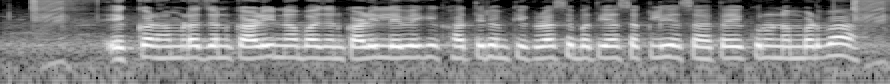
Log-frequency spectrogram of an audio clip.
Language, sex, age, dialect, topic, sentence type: Magahi, male, 18-24, Western, banking, question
